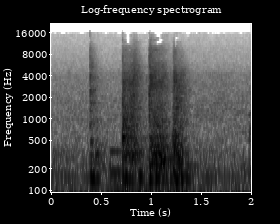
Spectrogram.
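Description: Hollow PVC pipe knocking and clattering against the worktable and other pipe pieces: a handful of sharp plastic knocks over about a second, starting about half a second in.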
